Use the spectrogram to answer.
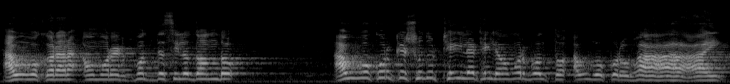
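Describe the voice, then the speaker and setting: A man preaching a storytelling sermon. He swings dramatically between soft narration and loud cries, and breaks into chanted verses. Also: extremely high pitch, fairly even intonation, normal speed. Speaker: Islamic preacher. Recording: echoey public-address sound in a large venue.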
